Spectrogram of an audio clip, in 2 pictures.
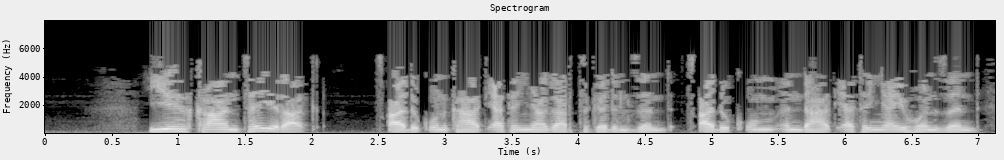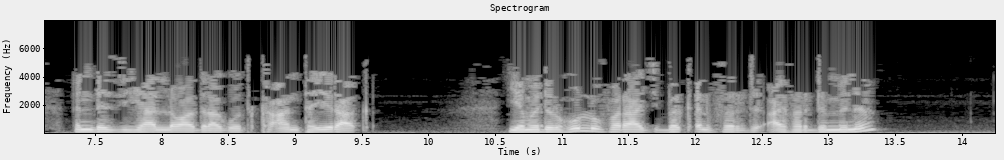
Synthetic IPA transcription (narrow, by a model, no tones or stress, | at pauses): jɪhkʰəant̪ʰəjɪɾakʼ | sʼad̪ɨkʼunkʰəhat̪ʼjat̪ʰəɲːaɡaɾt̪ʰɨɡəd̪ɨlzənd̪sʼad̪ɨkʼumɨnd̪əhat̪ʼjat̪ʰəɲːajɪɦo̞nzənd̪ | ɨnd̪əzːihjalːəwad̪ɾaɡo̞t̪kʰəant̪ʰəjɪɾakʼ | jɛmɨd̪ɨɾɦulːufəɾad͡ʒbəkʼɨnfɨɾd̪ajfəɾd̪ɨmːɨnɨ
